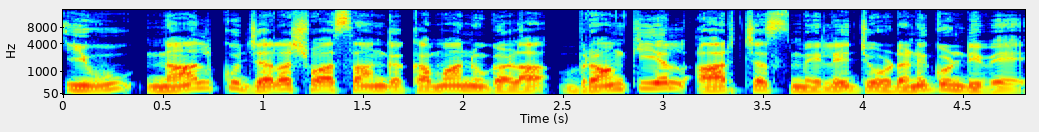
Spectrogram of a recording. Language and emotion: Kannada, neutral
